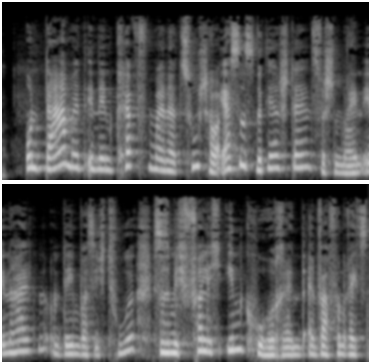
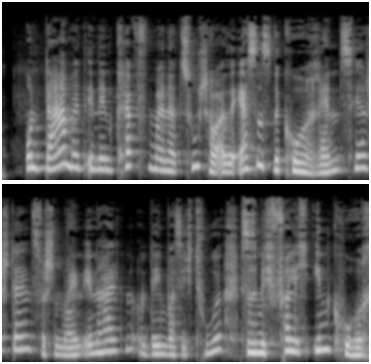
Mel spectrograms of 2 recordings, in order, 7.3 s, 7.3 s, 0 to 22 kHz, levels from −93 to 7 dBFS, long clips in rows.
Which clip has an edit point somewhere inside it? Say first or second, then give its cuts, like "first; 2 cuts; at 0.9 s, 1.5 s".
first; 2 cuts; at 2.2 s, 2.6 s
